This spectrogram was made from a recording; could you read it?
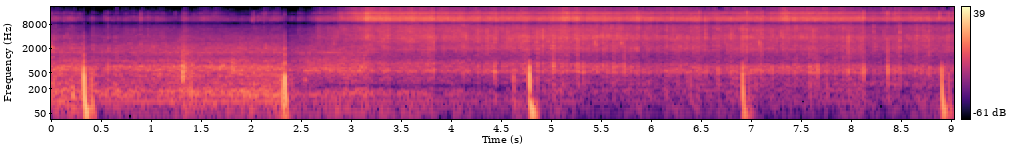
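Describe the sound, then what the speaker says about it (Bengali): Fish dropped into hot oil in a village kitchen sizzle and fry steadily, a loud constant hiss that swells after a few seconds, with occasional sharp clinks of utensils and no talking. "মাছগুলা দিয়ে দিতেছি তেল গরম হয়ে গেছিল দিয়ে দিলাম"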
